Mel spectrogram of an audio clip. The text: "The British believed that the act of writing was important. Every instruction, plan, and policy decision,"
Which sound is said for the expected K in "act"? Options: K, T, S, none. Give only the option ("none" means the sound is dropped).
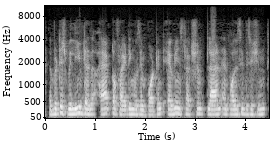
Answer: K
